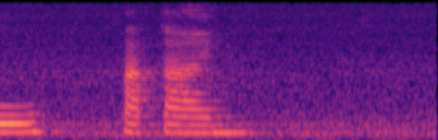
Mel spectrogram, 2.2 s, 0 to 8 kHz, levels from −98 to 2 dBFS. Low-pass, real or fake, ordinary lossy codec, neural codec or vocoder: 7.2 kHz; real; AAC, 48 kbps; none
